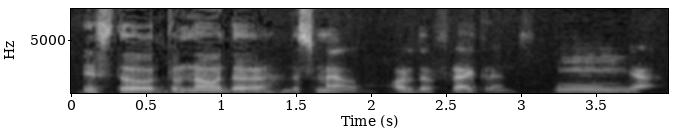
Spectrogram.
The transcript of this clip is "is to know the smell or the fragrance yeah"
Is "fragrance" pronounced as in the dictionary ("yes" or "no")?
yes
